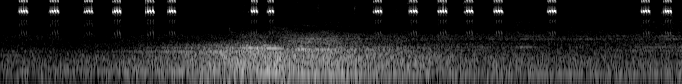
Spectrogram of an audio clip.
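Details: Nighttime field cricket calling song for attracting females: bright high chirps about twice a second, interrupted by a longer gap during which a soft low rushing noise swells, then chirping resumes.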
